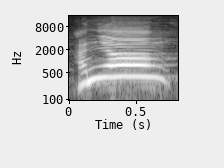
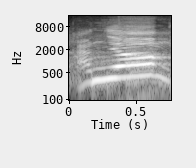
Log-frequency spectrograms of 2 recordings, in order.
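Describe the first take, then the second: Both takes have the same delivery.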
